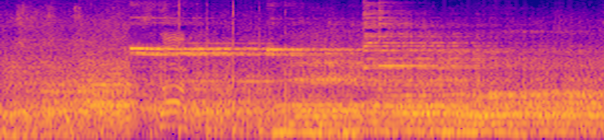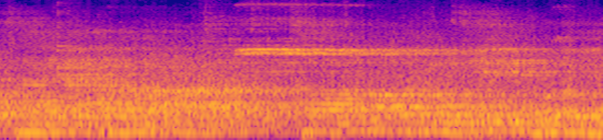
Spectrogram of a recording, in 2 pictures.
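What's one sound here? A referee blows a whistle in short blasts.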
